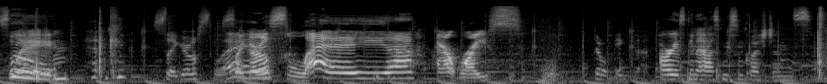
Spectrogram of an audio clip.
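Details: Adult woman diagnosed with Tourette syndrome at age 12, with both motor and vocal tics, with interjected vocal tics in her speech; vocal tics (Tourette syndrome).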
